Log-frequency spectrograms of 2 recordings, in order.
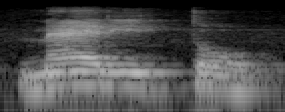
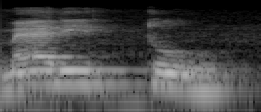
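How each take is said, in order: First: The final vowel sounds like O. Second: The final vowel sounds like U. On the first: "em vez de" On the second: "nós podemos pronunciar com som de U"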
